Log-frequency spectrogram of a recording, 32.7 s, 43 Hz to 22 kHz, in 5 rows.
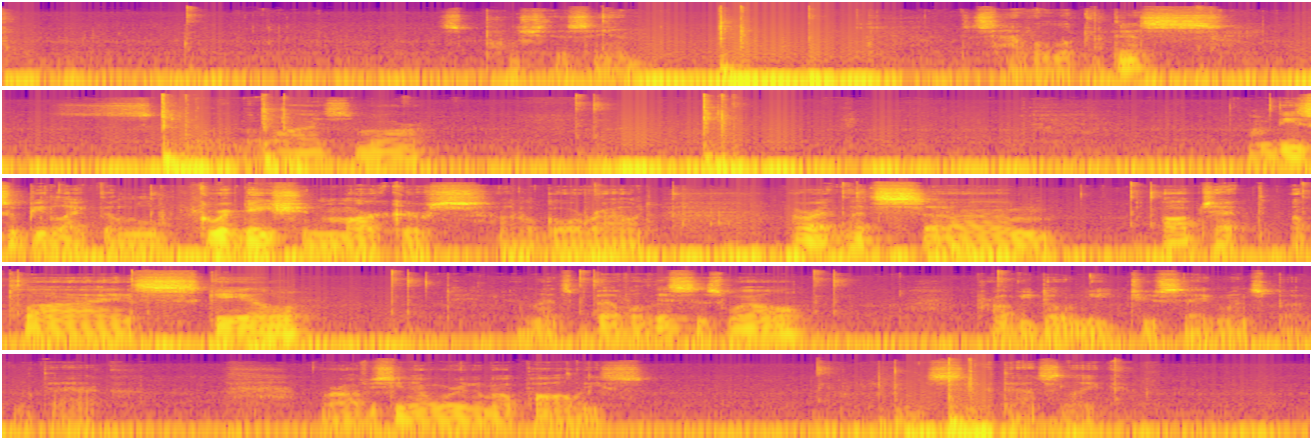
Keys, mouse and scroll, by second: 0.9 click, 3.6 a, 3.8-6.0 middle drag, 6.0 click, 7.3 s, 10.1 a, 10.2 middle click, 16.1-17.3 middle drag, 17.3 click, 20.4-23.4 drag, 23.7 click, 31.0 a, 31.4 middle click.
